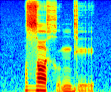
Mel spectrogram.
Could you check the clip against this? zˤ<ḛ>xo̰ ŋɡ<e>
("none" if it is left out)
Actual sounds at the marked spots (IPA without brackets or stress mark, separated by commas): e, ḛ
